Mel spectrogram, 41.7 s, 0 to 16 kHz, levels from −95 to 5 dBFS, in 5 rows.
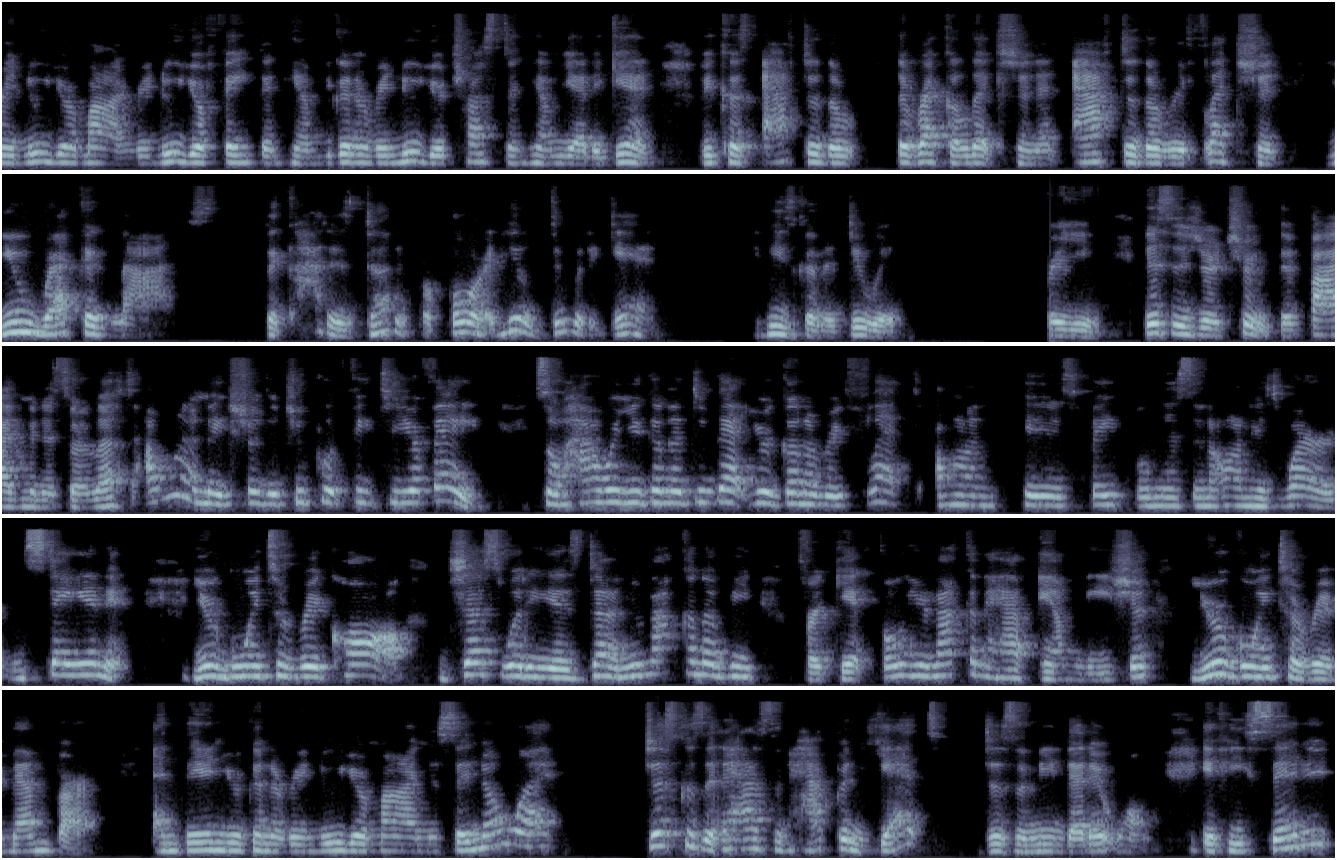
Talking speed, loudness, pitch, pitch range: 210 wpm, -28 LUFS, 190 Hz, 165-225 Hz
